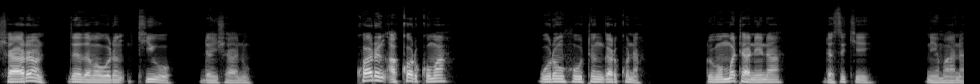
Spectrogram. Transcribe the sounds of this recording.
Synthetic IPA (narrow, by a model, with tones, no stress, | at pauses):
ʃaː˦˨ɽɔ˦˨n | zeː˦˨zɐ˦ma˦wʊ˦ɽɪ˦ŋkʲʰiː˦woː˨ | dɐ˦nʃaː˦nuː˦ | kʷɐ˦ɽɪ˨ŋʔa˨kʷɔ˦rkʷʊ˦ma˦ | wʊ˦ɽɪ˦ŋɦuː˦tʊ˦ŋɡɐ˦ɽkʷʊ˦naː˨ | d̥oː˨mɪ˦mːʊ˦taː˨neː˦na˦ | da˨sʊ˦kʲeː˨ | neː˨maː˦naː˨˦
